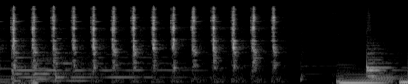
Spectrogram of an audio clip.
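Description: Fast clock-ticking sound effect, about six even ticks a second, as part of a one-minute timer intro; it stops about three seconds in. After a brief silence, upbeat music with a heavy, steady beat starts.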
